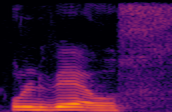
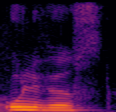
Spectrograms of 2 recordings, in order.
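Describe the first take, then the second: First: The stress is on the second syllable. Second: The stress is not on the second syllable. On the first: The speaker calls it right. "все-таки на второй слог ударения" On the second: The speaker calls it wrong. "[name] называла неправильно. Я говорила [name]"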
